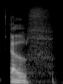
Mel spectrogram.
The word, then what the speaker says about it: elf: দেখুন ১১, ১১ টাকে বলছে elf, ওকে?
